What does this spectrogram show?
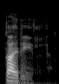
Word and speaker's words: chiral: आती है आपके पास कारेल, CHIRAL। प्रोनाउंसिएशन आपके पास ये रहेगा कारेल का, गूगल सर्च कर लें आपको पता चल जाएगा कैसे प्रोनाउंसिएट करते हैं इसको। टर्म है कारेल।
